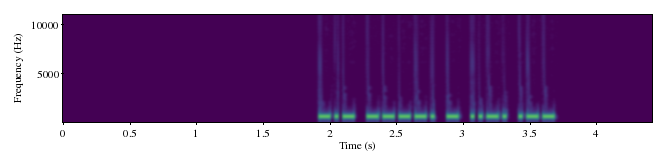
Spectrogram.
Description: Morse code, heard as a keyed tone, about 40 wpm, 700 Hz. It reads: K9TFW
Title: USA Call Signs - 5 Characters - 40wpm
